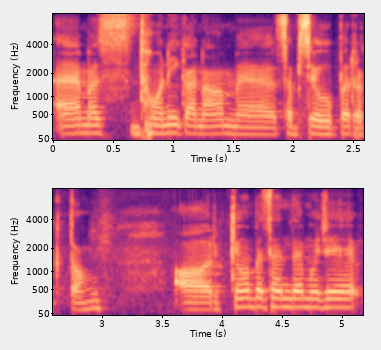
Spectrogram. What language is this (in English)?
Urdu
